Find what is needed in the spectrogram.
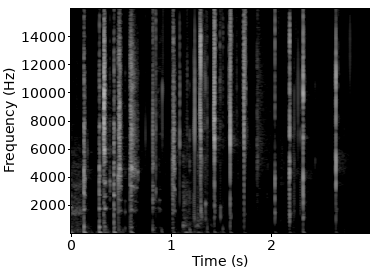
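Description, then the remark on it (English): Rapid, irregular clicking of keys on an old computer keyboard, a dense flurry of sharp taps that thins into scattered, slower clacks toward the end, with no voices. “It sounds like there's a little bird eating on your computer. I have an old keyboard.”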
